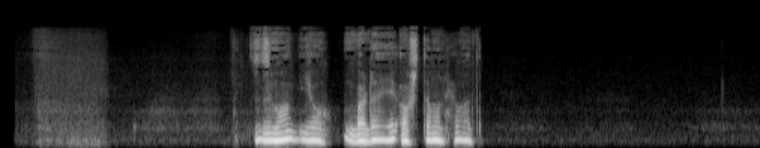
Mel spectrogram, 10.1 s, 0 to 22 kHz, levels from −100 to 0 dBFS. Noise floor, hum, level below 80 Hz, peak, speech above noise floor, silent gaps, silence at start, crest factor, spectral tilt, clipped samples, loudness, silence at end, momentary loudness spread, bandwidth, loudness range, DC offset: -77 dBFS; none; -68 dBFS; -6 dBFS; 56 dB; none; 3.4 s; 20 dB; -7.5 dB/octave; under 0.1%; -22 LUFS; 3.85 s; 10 LU; 10 kHz; 10 LU; under 0.1%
